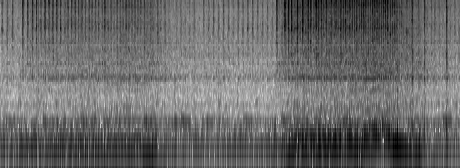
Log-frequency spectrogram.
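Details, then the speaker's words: Van engine after a long crank to start, mic windscreen off. A lumpy, uneven idle with irregular low thumps and a rhythm that swells and sags: rough running. Cause not confirmed. "Can you guys hear very well? Rough, bro."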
